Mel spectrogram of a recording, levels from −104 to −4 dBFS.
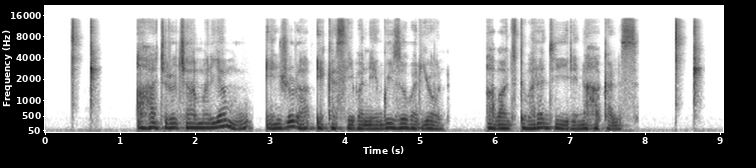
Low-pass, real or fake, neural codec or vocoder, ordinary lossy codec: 14.4 kHz; fake; codec, 44.1 kHz, 7.8 kbps, DAC; none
